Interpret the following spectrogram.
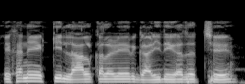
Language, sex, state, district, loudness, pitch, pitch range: Bengali, male, West Bengal, Alipurduar, -14 LUFS, 120 Hz, 115-125 Hz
